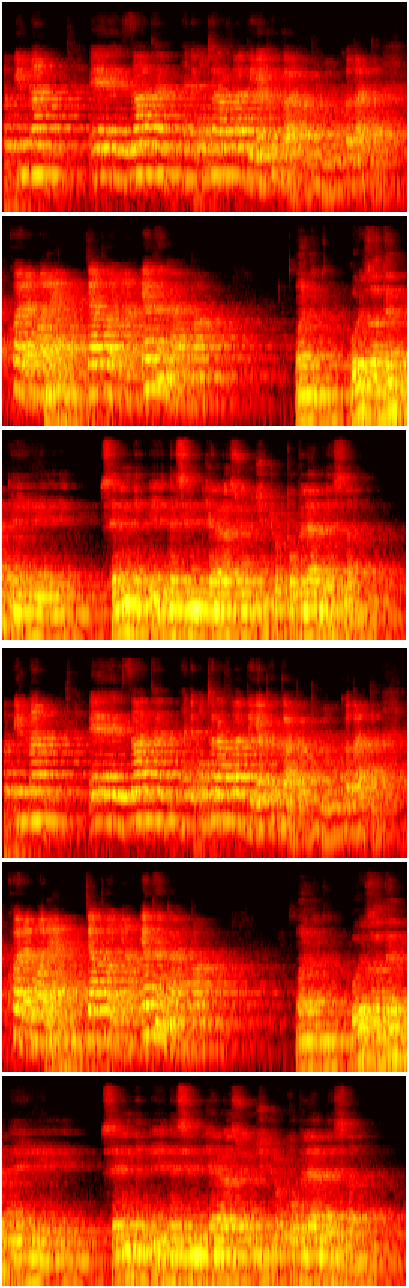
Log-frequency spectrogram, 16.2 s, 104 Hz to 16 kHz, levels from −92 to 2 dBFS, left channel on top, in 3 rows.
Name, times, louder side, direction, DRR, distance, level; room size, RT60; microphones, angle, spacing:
voice 1, 0.1-0.6 1.1-5.2 5.5-6.2 6.5-8.1, right 1 dB, 85° right, -4 dB, 0.7 m, -29 dB
voice 2, 9.3-9.7 10.0-11.7 12.1-15.4, left 2 dB, 85° left, -3 dB, 0.3 m, -26 dB
3.3 x 2.3 x 2.4 m, 2.3 s
head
